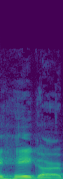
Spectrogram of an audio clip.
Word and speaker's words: Hagar: I would say Hagar because it's, yeah, said, it's spelled the same as Sammy Hagar.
